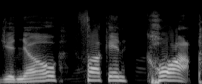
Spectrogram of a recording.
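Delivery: heavy put-on Boston accent. Retelling a movie scene where a character fully Bostons out: imitating a heavy Boston accent. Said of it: "he fully Bostons out and goes".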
